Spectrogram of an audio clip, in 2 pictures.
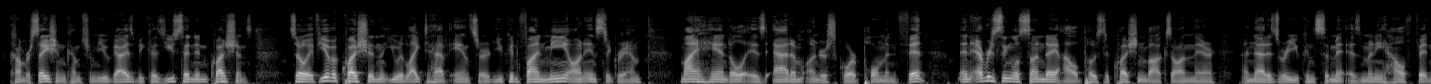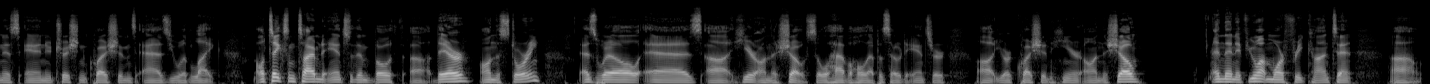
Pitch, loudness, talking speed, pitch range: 105 Hz, -28 LUFS, 230 wpm, 95-115 Hz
